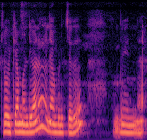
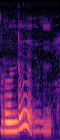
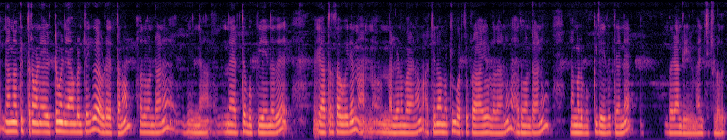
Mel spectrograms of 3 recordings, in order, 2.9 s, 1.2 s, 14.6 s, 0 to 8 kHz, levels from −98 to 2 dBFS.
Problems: none marked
